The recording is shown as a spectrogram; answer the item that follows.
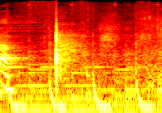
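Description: A drinking glass set down on a countertop: a single sharp knock about two-thirds of a second in.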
